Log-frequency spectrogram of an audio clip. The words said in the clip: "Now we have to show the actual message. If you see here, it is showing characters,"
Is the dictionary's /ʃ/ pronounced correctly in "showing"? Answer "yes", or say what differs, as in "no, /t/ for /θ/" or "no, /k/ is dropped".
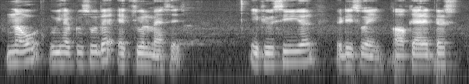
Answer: no, /s/ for /ʃ/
